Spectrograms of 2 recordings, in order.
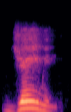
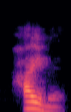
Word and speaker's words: Jaime: receptionist that tells Jaime she calls him Jamie and he said no my name is Jaime and she goes okay Jamie now as a person of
